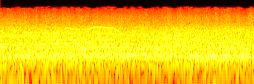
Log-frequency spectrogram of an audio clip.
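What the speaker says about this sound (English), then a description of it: "the U chant going up" Crowd noise at a Rangers–Tigers baseball game in Texas, a steady broadband roar of spectators with a chant rising through it, continuous and mid-distance across the stadium.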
